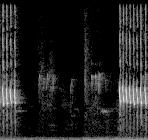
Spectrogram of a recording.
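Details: Konin, the Javan white-eye, with rapid 'tembakan' song: the tail of a fast high note series, about two seconds of near silence with faint soft chirps, then a fresh burst of quick, piercing repeated notes.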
